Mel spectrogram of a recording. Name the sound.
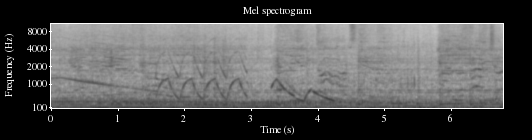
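police car siren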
